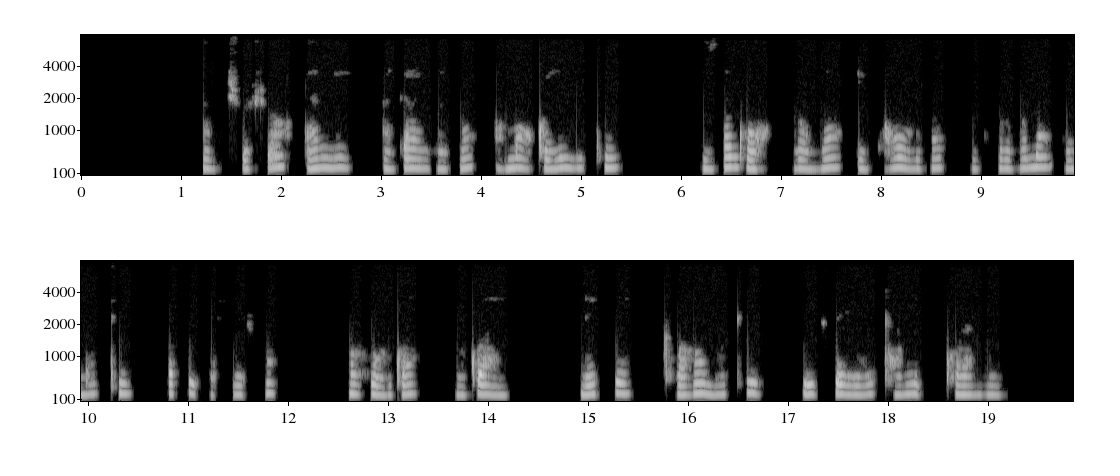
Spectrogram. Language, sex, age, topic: Kinyarwanda, female, 18-24, health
